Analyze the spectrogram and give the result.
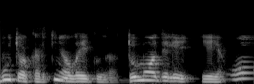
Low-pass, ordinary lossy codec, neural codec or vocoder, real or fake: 7.2 kHz; Opus, 64 kbps; autoencoder, 48 kHz, 128 numbers a frame, DAC-VAE, trained on Japanese speech; fake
